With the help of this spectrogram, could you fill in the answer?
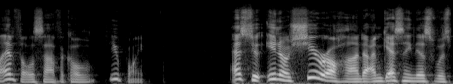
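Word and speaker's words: Inoshiro: to pronounce it properly inos Shiro isn't necessarily wrong there are video and interviews with Honda where people use inos Shiro and he's fine with it so it's possible he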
